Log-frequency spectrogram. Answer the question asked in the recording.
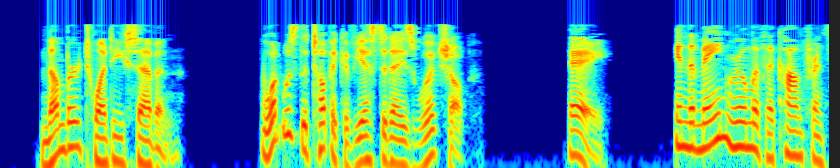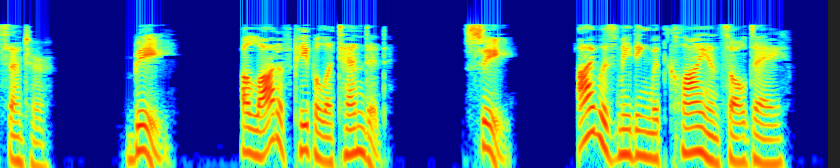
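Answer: C: I was meeting with clients all day.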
